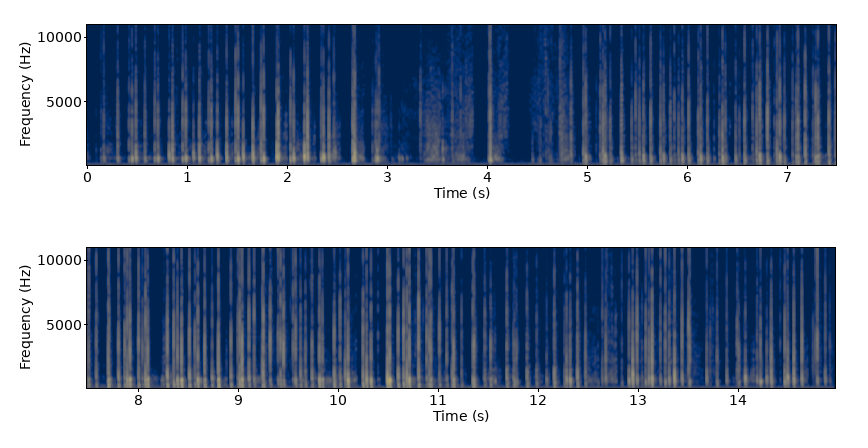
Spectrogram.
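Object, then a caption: Small cardboard box. Long black nails tap quickly on a small Arm & Hammer cardboard baking soda box, producing a dense stream of dry, papery clicks and crackly scratches centered in the midrange. The taps come in rapid bursts with a brief lull around four seconds, over a steady low hum.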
